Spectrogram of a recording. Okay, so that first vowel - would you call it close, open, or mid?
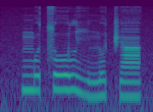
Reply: close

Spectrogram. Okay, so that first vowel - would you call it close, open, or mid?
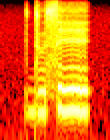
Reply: close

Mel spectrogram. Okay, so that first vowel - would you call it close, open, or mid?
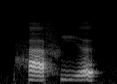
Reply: open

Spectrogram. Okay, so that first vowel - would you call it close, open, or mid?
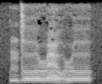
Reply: mid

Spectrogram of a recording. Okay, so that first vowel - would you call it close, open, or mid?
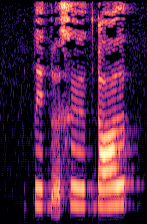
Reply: mid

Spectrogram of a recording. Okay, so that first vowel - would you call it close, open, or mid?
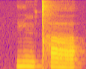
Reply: close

